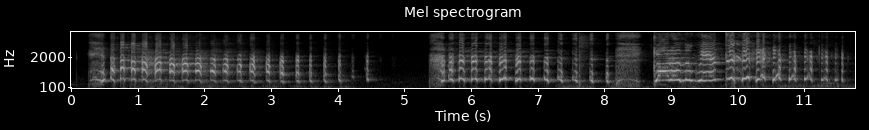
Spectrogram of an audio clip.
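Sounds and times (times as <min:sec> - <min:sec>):
person laughing: 0:00.3 - 0:04.8, 0:05.4 - 0:08.4, 0:09.8 - 0:11.7.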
